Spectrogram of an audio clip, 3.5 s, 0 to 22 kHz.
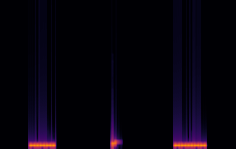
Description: Morse code, heard as a keyed tone, about 50 wpm, 700 Hz. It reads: <KN> ,
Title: Single Character (Letter:Number:Punctuation:Prosign) Alt 50wpm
